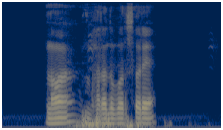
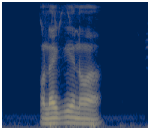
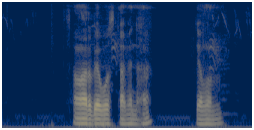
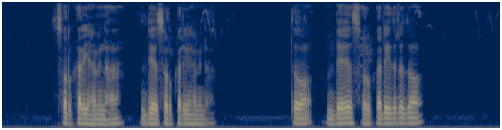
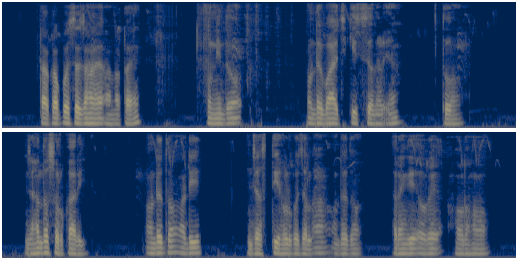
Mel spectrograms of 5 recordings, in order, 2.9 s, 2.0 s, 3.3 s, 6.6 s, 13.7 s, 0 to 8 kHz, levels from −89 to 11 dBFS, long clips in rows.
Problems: constant background noise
